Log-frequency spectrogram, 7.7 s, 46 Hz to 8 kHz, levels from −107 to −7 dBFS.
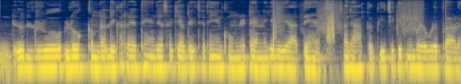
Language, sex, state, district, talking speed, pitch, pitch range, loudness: Hindi, male, Odisha, Nuapada, 210 wpm, 120 Hz, 115-125 Hz, -14 LUFS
